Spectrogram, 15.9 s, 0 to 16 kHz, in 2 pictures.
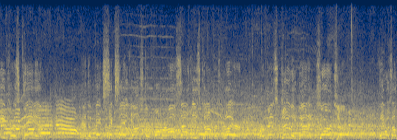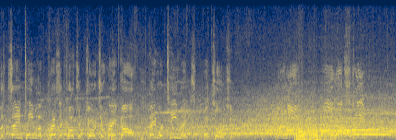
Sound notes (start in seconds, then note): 1.7 crowd chatter; 13.9 crowd cheering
